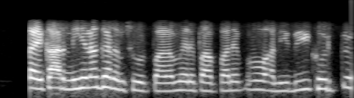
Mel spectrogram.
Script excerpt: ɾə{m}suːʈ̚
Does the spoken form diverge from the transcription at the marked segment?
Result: no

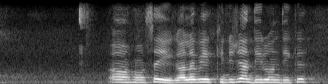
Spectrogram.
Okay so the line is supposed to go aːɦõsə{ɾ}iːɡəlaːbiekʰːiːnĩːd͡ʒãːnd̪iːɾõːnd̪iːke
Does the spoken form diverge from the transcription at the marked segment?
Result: yes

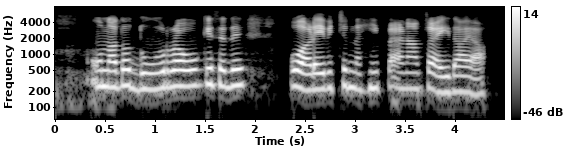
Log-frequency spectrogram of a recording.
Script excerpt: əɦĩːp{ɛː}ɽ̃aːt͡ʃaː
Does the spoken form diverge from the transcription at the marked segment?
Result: no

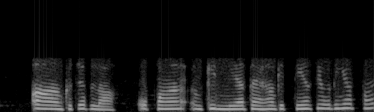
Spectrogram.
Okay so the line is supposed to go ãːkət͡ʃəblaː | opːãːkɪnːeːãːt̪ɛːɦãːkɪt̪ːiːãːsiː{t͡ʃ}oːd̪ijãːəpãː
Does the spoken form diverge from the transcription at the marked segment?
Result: yes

